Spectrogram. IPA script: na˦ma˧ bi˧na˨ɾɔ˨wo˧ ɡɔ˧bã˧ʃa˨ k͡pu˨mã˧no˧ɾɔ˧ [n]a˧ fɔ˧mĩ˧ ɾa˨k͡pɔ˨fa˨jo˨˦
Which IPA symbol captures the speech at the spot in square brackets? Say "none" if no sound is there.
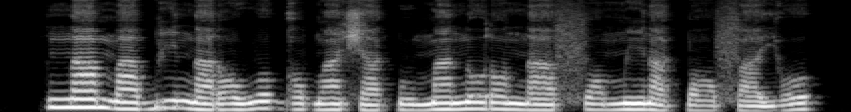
n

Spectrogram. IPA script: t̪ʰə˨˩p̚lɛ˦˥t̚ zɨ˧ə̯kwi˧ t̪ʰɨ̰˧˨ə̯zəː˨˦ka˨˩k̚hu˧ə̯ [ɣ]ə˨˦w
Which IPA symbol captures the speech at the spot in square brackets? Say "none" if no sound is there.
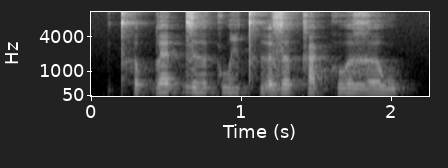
ɣ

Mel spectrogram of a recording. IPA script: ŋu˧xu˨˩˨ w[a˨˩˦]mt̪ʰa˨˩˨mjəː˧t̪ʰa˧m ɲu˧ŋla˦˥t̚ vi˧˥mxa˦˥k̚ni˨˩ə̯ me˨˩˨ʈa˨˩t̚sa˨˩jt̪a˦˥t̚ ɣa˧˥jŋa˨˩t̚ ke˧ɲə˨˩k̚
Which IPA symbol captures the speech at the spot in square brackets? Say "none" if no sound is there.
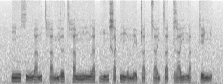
a˨˩˦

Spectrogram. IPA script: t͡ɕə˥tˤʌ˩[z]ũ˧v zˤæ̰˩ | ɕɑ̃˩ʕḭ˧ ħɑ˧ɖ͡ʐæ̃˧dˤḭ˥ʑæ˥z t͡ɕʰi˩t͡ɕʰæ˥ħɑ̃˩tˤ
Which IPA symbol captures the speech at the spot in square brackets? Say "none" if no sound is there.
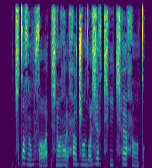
z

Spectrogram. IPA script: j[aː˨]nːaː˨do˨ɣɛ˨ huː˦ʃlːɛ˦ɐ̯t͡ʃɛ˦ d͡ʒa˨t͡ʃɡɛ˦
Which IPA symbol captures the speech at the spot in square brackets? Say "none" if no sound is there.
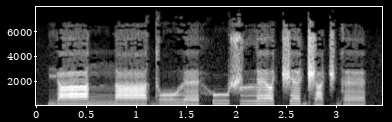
aː˨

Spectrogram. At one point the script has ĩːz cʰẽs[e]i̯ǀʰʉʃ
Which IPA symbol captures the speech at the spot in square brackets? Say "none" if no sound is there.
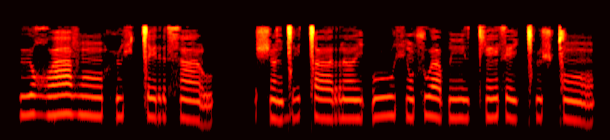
e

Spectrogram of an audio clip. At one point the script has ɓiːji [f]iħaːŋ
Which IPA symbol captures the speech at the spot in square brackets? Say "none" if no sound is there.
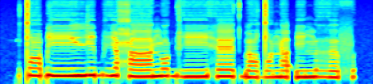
bʱ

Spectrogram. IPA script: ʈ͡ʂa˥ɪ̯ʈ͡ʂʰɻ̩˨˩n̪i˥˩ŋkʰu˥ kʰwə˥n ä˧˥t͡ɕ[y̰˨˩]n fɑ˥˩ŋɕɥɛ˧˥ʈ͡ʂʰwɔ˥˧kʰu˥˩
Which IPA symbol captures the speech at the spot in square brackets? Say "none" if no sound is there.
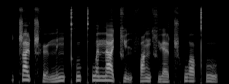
y̰˨˩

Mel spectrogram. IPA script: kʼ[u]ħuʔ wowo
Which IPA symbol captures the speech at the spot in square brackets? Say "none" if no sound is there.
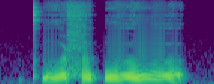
u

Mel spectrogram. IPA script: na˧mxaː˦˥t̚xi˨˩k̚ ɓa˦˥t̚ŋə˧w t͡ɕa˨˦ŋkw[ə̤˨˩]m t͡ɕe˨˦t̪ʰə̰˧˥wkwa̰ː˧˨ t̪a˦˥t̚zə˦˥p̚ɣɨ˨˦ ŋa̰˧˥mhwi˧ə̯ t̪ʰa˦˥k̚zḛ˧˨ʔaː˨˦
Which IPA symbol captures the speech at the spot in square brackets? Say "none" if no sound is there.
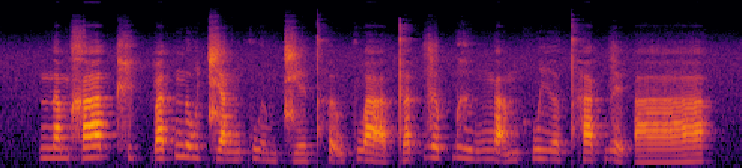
ə̤˨˩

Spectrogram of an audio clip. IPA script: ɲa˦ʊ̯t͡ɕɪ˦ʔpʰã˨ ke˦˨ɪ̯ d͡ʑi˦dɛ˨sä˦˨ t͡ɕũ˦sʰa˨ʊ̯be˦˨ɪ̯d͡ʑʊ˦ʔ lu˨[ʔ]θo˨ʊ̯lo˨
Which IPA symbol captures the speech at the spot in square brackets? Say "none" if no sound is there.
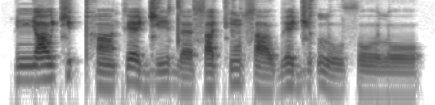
none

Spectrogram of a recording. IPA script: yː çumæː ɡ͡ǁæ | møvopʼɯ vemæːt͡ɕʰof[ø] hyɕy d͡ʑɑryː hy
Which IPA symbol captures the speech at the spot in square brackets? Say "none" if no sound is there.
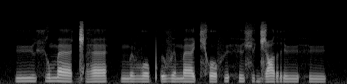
y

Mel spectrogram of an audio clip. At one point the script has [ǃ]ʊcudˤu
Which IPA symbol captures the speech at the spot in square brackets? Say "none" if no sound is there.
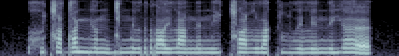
x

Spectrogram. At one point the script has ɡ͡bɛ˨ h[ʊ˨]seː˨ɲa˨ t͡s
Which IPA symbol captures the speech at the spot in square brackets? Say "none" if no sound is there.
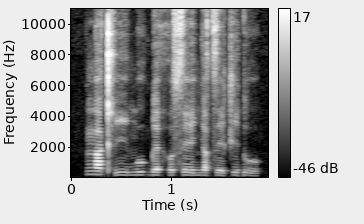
ʊ˨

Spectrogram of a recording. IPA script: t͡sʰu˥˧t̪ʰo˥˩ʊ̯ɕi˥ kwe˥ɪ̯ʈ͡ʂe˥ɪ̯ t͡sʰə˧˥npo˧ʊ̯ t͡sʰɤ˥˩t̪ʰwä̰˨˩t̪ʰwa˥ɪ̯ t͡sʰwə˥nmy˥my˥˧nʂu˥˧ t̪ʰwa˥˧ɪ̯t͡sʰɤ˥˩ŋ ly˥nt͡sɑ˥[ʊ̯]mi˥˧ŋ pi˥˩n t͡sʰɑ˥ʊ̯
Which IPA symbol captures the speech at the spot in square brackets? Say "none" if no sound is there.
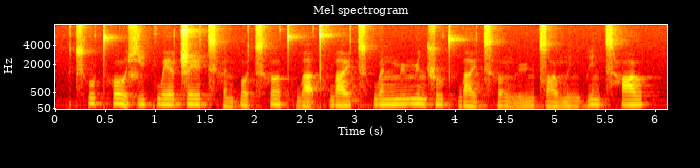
ʊ̯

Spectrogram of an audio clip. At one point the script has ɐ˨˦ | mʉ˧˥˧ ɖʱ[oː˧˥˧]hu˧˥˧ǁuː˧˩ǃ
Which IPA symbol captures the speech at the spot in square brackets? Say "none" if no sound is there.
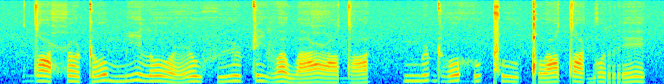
o˧˥˧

